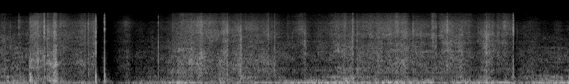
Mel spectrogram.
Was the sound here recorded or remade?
remade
